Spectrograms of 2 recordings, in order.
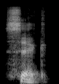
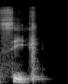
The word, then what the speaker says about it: Sikh: But Tej also reminded me of something a few times that I kept screwing up my whole life, which is S-I-K-H is pronounced sick, folks, not seek. Yep.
